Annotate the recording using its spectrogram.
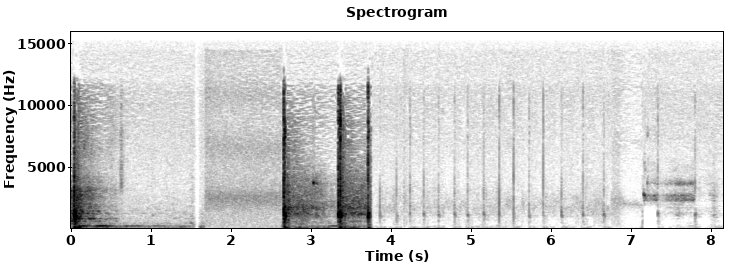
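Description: Basketballs dribbled on a hard court during a crossover ball-handling drill: a few loud bounces in the first four seconds, then a run of fainter, quick, even dribbles. A brief high squeak comes near the end.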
